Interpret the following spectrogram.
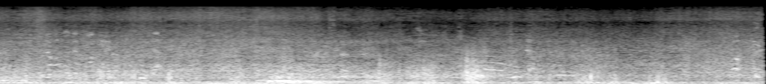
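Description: Wind buffeting the microphone on an open boat at sea, a steady low rumble, with faint voices now and then.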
